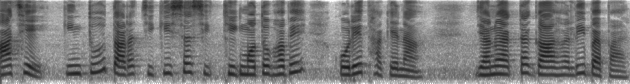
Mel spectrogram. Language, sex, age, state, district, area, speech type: Bengali, female, 30-45, West Bengal, Paschim Bardhaman, urban, spontaneous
